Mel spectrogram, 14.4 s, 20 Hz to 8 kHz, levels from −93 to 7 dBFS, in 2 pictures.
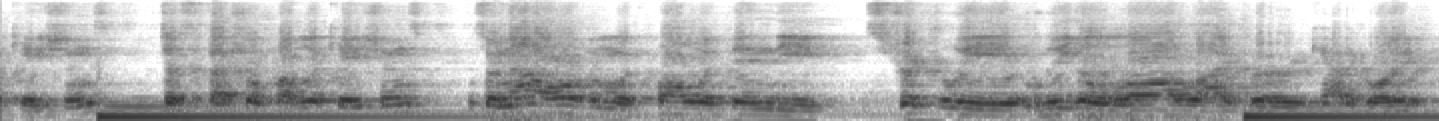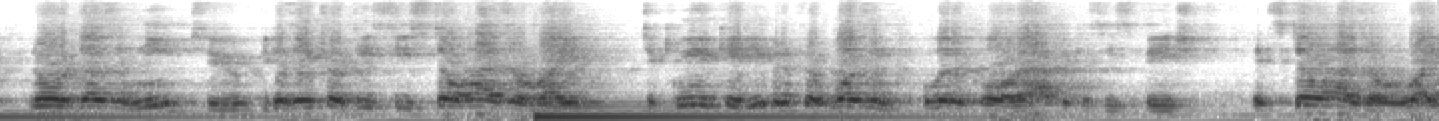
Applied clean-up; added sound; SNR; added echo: none; Tabla; 6 dB; reverberation time 0.6 s.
